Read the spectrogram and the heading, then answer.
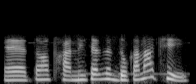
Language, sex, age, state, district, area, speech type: Bengali, female, 60+, West Bengal, Darjeeling, rural, conversation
